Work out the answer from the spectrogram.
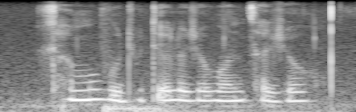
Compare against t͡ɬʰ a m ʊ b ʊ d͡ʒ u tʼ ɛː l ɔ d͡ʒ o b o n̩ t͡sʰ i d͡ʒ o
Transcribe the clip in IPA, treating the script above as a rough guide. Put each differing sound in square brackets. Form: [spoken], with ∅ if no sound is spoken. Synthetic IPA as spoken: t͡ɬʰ a m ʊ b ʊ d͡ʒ u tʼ [ɛ] l ɔ d͡ʒ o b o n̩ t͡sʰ [a] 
